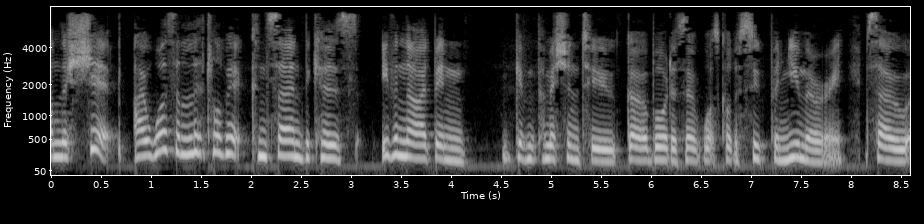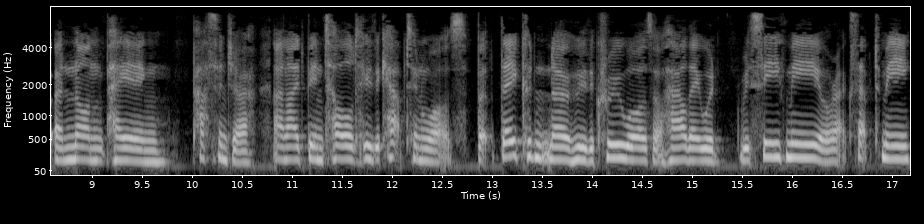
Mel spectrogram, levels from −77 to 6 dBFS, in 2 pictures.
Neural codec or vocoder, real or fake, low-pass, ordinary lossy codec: none; real; 7.2 kHz; MP3, 32 kbps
